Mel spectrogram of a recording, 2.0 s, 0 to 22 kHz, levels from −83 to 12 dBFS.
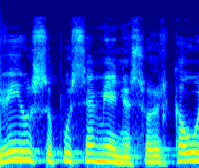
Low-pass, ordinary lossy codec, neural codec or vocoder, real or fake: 14.4 kHz; Opus, 64 kbps; none; real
